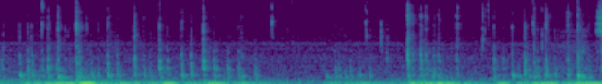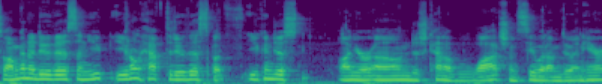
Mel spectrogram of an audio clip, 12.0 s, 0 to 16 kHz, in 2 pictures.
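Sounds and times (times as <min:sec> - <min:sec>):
computer keyboard typing: 0:00.0 - 0:06.0.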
